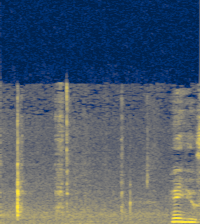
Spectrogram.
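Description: Near silence, with one faint click just after the start and a few fainter ticks, then a person's voice begins near the end.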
